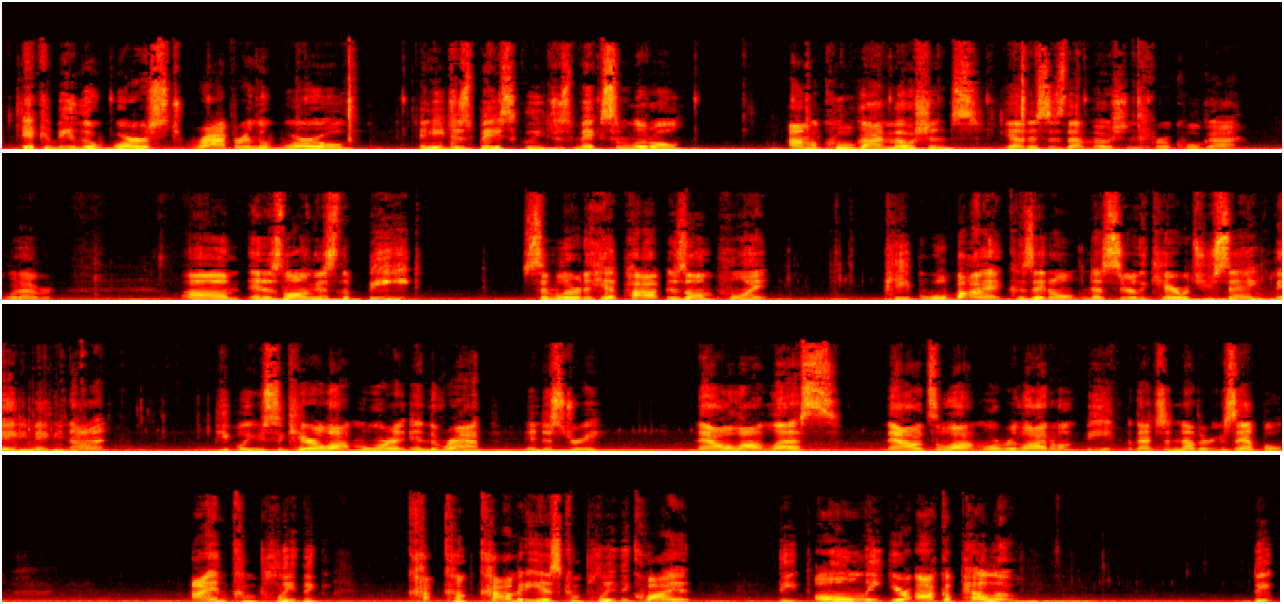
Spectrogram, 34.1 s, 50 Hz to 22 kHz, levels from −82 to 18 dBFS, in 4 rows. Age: 30-49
